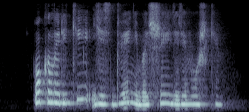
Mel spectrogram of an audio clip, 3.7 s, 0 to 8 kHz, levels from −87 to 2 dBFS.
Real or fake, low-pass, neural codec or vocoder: real; 7.2 kHz; none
